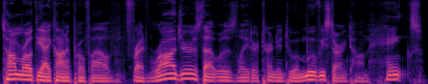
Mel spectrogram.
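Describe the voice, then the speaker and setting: A man with a fairly low voice, recorded close and dry, introduces his podcast in a casual monologue. He is wry and self-deprecating, dropping in playful asides and repeating phrases for emphasis. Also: expressive, a little fast, darkish tone, dry recording. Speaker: podcast host.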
